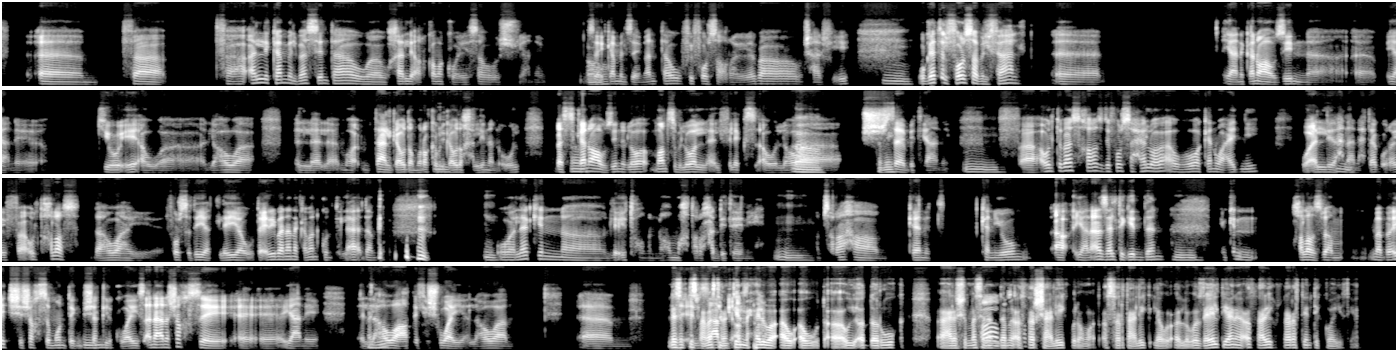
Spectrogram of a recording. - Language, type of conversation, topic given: Arabic, advice, إزاي طلبت ترقية واترفضت؟
- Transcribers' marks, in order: in English: "QA"; in English: "الflex"; tapping; cough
